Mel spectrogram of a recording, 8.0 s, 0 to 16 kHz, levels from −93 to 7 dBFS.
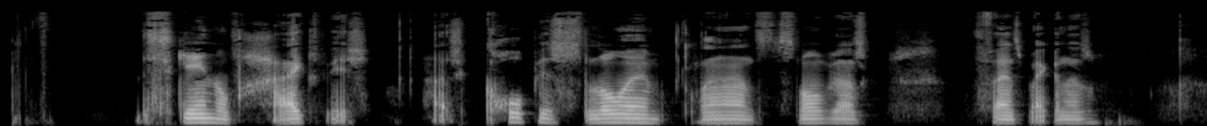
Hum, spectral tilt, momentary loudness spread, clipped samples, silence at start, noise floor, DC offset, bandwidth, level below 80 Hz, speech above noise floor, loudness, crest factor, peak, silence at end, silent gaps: none; -5.5 dB/octave; 14 LU; under 0.1%; 0.95 s; -86 dBFS; under 0.1%; 11.5 kHz; -66 dBFS; 60 dB; -27 LUFS; 24 dB; -4 dBFS; 0.75 s; none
